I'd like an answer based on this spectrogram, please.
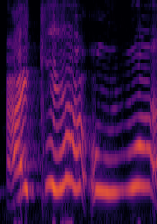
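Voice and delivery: high, loud, crying-out mock panic; a half-laughing cry of fright; retold panic. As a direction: squeal it like you can't bear to watch. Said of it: "I was like".

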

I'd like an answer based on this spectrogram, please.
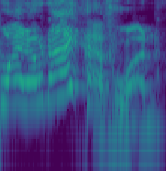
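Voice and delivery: high, mock whining Doom; mock whine. Co-host voicing Doom's jealousy in a mock whine. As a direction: pipe it up like a jealous villain.

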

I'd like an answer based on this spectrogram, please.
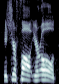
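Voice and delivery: loud, defiant retort; retold unapologetic outburst; callous blame. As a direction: throw the blame back loudly. Retold shove past fallen grandmas.

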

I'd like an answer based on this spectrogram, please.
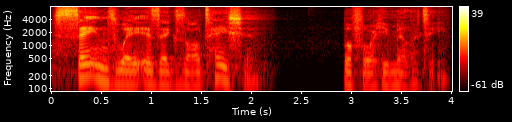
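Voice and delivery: low, soft fatherly correction; quiet, patient counsel with long pauses; very gentle. Retold or imitated. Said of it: "God very gently says".

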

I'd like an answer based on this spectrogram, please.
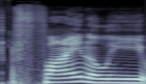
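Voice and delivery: normal talking voice

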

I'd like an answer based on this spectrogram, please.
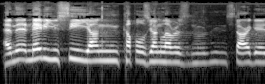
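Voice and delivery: ordinary delivery

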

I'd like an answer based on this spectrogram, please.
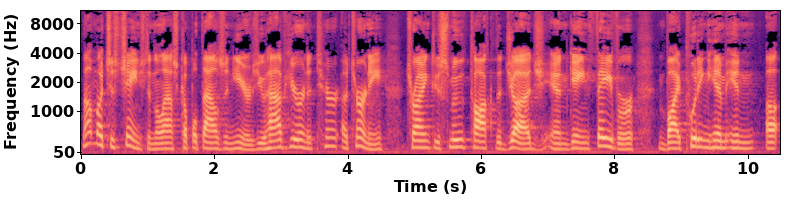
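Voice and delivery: ordinary delivery

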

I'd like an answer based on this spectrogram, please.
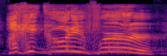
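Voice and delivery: high mock whimper; crying recruit. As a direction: answer in a pitiful put-on whine. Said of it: "'cause I'm crying".

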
